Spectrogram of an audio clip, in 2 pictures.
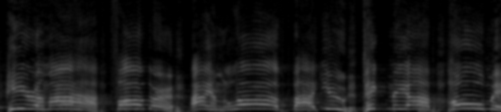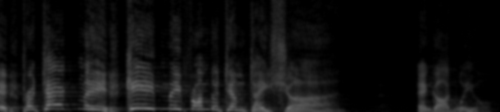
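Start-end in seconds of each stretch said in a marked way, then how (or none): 0.1-10.6 loud, high, slow pleading prayer; fervent louder plea to God; crying out to God. Pretend. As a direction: beg the Father to pick you up. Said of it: "You gotta say".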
